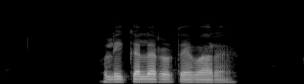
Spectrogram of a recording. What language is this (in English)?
Dhatki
